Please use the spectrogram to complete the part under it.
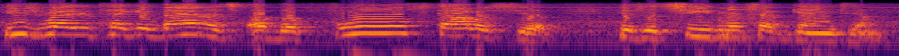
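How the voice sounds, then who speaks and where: A woman's voice: a little high, animated, fairly quick, close to an everyday voice. A woman voicing a proud male school principal making formal, declamatory announcements for an audiobook-style reading. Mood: proud, announcing. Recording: dull lo-fi recording with background noise.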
